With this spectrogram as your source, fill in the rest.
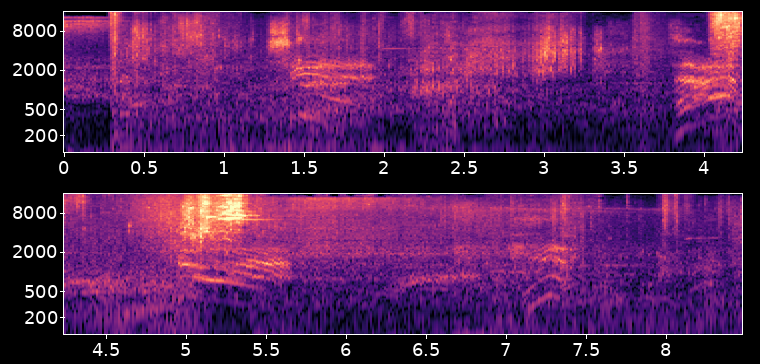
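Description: Heavy blades strike and slash in a fierce fight.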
